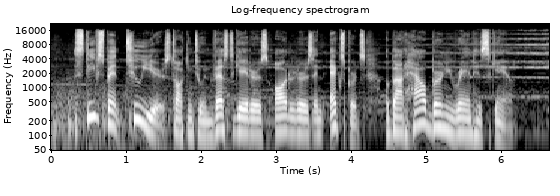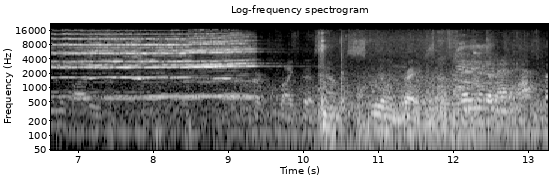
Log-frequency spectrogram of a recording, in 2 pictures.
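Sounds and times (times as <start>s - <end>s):
loud steady multi-tone door alarm: 0.0s - 10.2s
murmuring crowd voices in a subway station: 0.0s - 13.2s
speech: 0.3s - 6.3s.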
